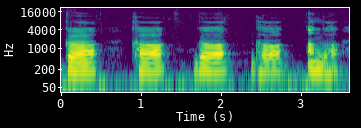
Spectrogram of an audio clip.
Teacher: क से लेकर के अंग तक है, वो किस चीज़ से बोली जाती है? तो बिल्कुल कंठ से बोली जाती है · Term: क वर्ग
